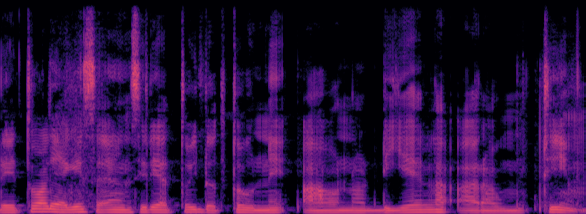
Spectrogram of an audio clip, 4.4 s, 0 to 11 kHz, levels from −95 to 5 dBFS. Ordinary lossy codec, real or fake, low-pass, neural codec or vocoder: none; real; none; none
